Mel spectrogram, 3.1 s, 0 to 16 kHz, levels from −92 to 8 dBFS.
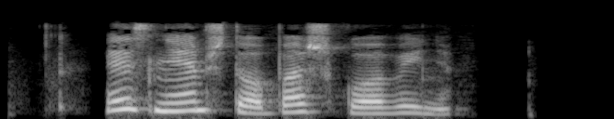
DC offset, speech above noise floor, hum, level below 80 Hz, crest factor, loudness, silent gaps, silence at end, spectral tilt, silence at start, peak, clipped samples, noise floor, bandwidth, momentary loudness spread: under 0.1%; 29 dB; none; -62 dBFS; 16 dB; -16 LUFS; none; 0.8 s; -3.5 dB/octave; 0.55 s; -2 dBFS; under 0.1%; -45 dBFS; 7.8 kHz; 11 LU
